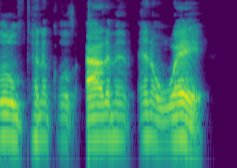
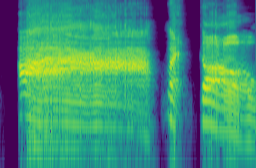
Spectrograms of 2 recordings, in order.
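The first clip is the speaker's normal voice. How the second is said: high, rough monster shriek with a long ah; 7 semitones higher, 8 dB louder than usual. Narrating a fight, the speaker voices the monster as a man grabs its tentacle: screaming creature. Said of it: "the creature starts screaming".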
